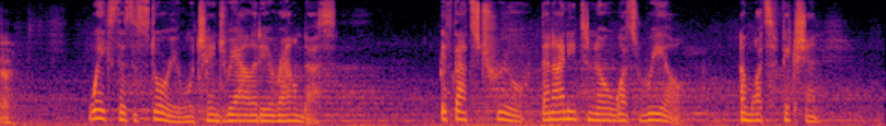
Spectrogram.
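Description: A young woman speaks calmly and seriously.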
